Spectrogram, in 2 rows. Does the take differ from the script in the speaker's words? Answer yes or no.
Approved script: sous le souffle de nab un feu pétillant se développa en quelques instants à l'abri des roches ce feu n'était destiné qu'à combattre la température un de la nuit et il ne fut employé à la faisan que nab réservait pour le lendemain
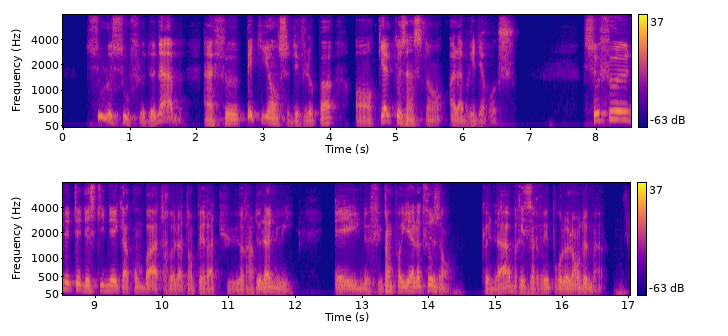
no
